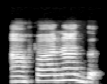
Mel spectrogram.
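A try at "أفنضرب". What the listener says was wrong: Afanab tahan, jangan dilepas doanya. Jangan dipantul.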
